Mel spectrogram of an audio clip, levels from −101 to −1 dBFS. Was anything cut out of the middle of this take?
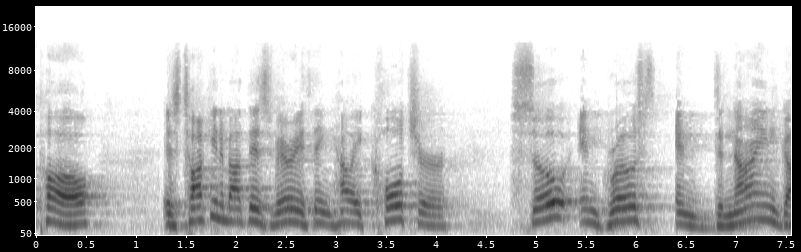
no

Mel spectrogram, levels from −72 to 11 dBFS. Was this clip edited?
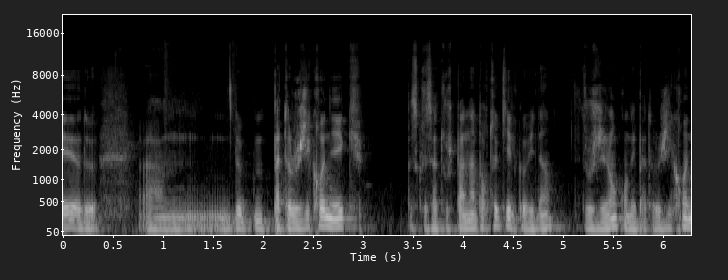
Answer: no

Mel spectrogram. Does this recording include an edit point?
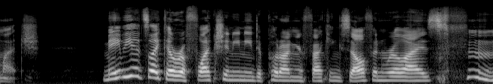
no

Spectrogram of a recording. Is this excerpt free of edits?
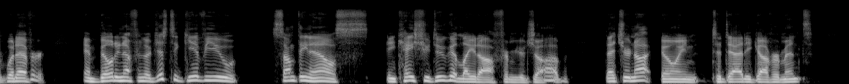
yes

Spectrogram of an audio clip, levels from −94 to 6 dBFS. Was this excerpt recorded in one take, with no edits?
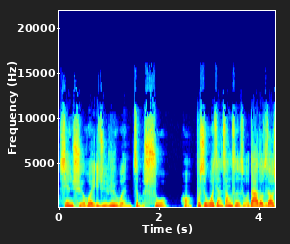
yes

